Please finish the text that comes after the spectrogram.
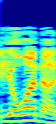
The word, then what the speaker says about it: Joanna: Yeah, Joanna. That's how we pronounce it.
